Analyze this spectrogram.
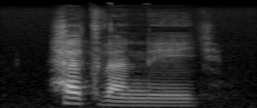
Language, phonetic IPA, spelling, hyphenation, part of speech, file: Hungarian, [ˈhɛtvɛnːeːɟ], hetvennégy, het‧ven‧négy, numeral, Hu-hetvennégy.ogg
- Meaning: seventy-four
